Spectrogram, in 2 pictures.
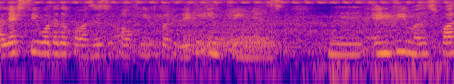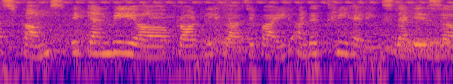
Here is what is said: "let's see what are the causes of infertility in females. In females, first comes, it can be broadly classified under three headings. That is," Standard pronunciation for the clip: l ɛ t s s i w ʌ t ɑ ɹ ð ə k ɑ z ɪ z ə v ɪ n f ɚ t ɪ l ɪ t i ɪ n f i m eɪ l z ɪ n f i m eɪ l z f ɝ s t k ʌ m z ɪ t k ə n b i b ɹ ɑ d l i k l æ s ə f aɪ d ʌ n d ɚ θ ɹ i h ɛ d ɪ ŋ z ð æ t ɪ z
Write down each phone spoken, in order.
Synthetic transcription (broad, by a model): l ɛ t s s i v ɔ t ɑ ɹ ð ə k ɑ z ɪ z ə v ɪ f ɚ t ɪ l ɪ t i ɪ n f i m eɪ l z ɪ n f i m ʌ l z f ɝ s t k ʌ m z ɪ t k ə n b i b ɹ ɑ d l i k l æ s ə f aɪ d ʌ n d ɚ t ɹ i h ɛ d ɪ ŋ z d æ t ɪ z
